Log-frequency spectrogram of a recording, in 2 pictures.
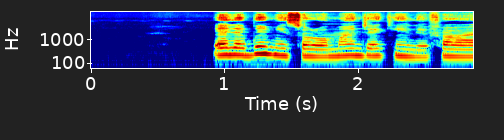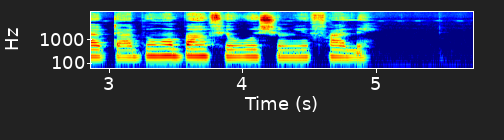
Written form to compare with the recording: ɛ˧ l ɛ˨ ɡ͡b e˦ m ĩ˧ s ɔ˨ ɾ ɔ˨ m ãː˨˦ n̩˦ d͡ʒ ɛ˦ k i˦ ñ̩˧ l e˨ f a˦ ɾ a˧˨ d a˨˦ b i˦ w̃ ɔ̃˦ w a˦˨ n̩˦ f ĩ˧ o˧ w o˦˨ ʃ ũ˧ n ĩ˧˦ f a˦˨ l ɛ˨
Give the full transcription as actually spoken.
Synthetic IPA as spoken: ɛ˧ l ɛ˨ ɡ͡b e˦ m ĩ˧ s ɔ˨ ɾ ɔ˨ m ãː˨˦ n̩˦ d͡ʒ ɛ˦ k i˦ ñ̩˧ l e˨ f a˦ ɾ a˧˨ d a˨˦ b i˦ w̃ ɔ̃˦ b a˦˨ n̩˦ f i˧ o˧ w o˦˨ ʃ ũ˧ m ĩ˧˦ f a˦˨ l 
